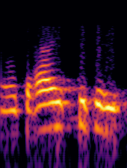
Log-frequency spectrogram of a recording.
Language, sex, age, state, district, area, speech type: Hindi, female, 30-45, Bihar, Samastipur, rural, conversation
